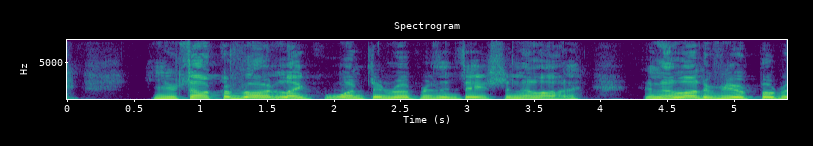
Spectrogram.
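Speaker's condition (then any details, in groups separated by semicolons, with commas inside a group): Cerebral palsy; quadriplegic cerebral palsy; lifelong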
